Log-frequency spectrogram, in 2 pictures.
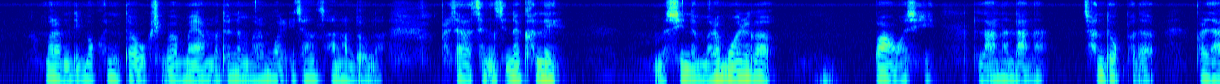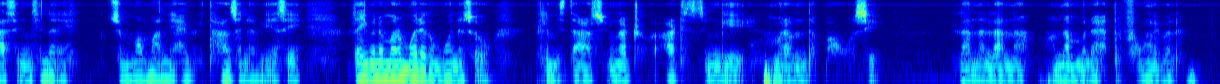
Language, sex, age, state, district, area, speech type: Manipuri, male, 30-45, Manipur, Bishnupur, rural, spontaneous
